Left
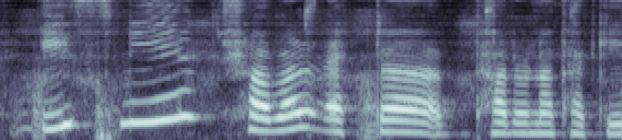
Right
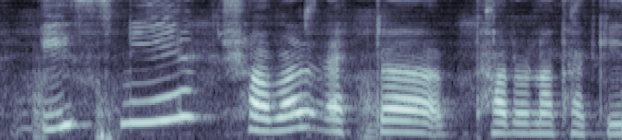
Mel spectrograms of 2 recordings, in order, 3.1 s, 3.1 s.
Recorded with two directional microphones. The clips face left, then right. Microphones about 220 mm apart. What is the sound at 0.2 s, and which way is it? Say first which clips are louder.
A woman's voice: left 4 dB; 25° left (ahead or behind).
